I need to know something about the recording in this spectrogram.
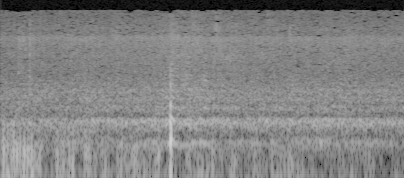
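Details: Swarm of bees that has invaded a courtyard, before a beekeeper is called in: a dense, steady droning hum with a mid-pitched band, one sharp click partway through, no other animals audible.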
